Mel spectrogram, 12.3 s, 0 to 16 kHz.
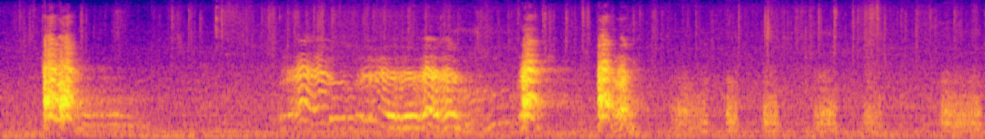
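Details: Shiba Inu puppies, 30 days old, whimpering: short harmonic squeals near the start and again around seven seconds, with a longer wavering, warbling whine in between and soft scattered yips trailing off at the end.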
